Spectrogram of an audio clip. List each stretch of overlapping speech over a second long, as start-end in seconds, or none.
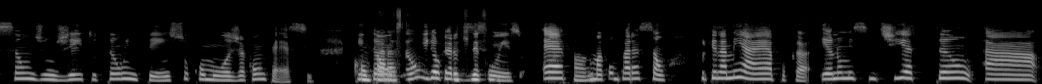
3.6-5.0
